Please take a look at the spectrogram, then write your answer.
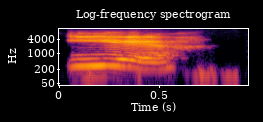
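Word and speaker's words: hier: Nah, kemudian kalau Madam mau bilang kemarin, ya, itu iye ya. Jadi H-nya itu tidak dibunyikan ya. Kita bunyikannya dari I.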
